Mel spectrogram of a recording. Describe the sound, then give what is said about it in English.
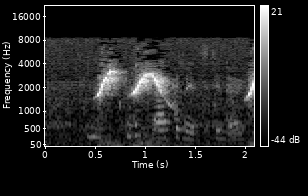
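A pet starling whistles a short tune of three bright, rising-and-falling notes, with a faint murmur of lower sound between the notes. “Kudo loved singing and could whistle many tunes, including the William Tell Overture and Pop Goes the Weasel.”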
